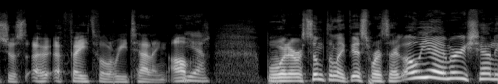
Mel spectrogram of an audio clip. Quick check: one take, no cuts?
yes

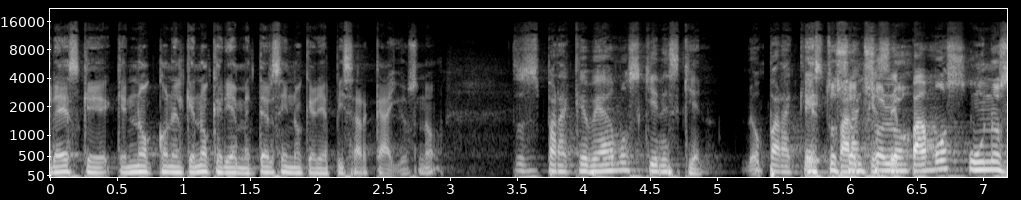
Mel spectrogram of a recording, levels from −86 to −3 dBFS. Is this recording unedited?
yes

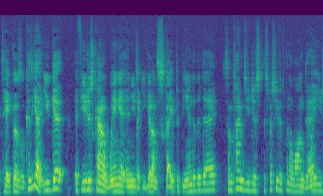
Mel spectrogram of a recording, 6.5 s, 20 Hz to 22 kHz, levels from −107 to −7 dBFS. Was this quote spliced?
yes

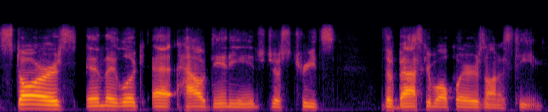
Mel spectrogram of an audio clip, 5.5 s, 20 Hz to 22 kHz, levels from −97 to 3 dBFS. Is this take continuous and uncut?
yes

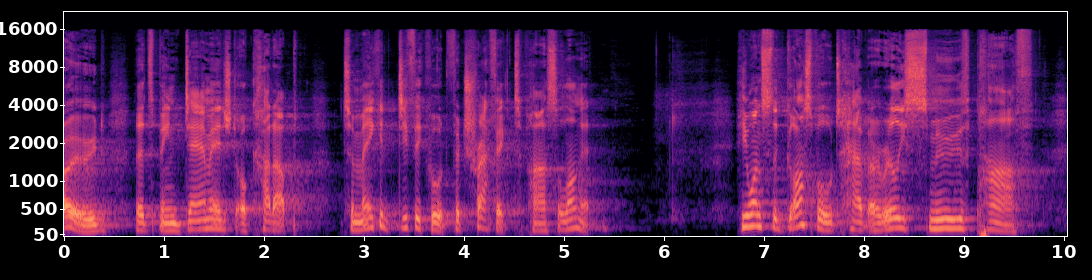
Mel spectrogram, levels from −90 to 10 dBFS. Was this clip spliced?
no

